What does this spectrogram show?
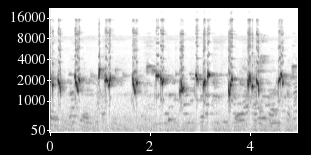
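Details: Yellow-vented bulbul (trucukan kebo) in energetic 'gacor' song meant to set off other birds: clusters of bright, liquid notes, roughly one burst per second, some doubled, in a clean quiet setting.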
